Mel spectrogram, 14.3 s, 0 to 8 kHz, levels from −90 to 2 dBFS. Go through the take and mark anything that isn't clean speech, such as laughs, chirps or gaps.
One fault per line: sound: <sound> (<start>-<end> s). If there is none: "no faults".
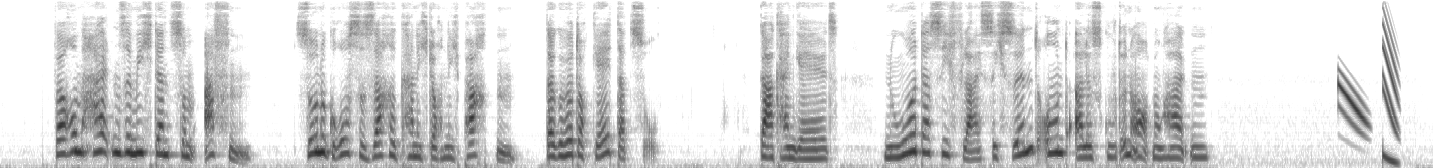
sound: chirp (13.4-14.0 s)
